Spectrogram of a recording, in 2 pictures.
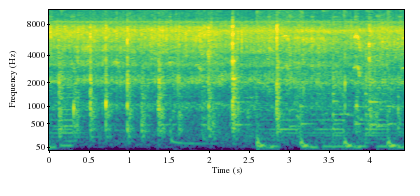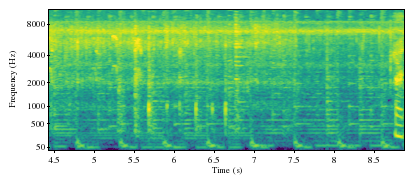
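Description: Onion and chopped tomato fry with mustard paste in a pan, a spatula scraping and clattering in quick repeated strokes over a steady low sizzle.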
